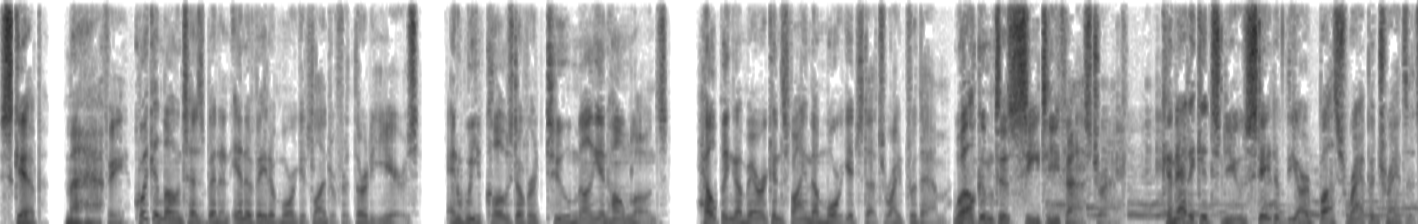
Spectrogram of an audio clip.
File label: men, narration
